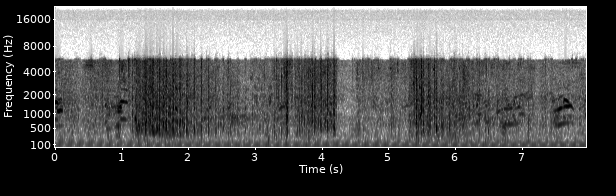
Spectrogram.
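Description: Geese honk repeatedly in noisy bursts, a flock calling close by over a low steady hum.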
